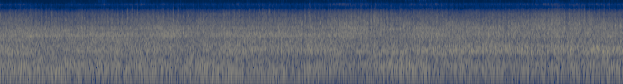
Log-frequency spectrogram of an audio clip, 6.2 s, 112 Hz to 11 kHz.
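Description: A single-engine turbine helicopter of the Eurocopter AS350 Écureuil type hovering: a steady rush of rotor and engine noise with a faint high whine held throughout.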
